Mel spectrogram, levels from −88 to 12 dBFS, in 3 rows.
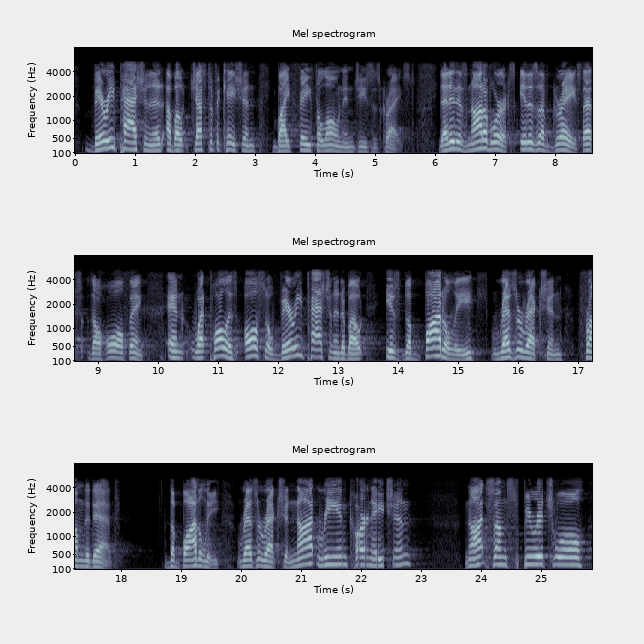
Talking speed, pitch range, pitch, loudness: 110 wpm, 150-200 Hz, 170 Hz, -21 LUFS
